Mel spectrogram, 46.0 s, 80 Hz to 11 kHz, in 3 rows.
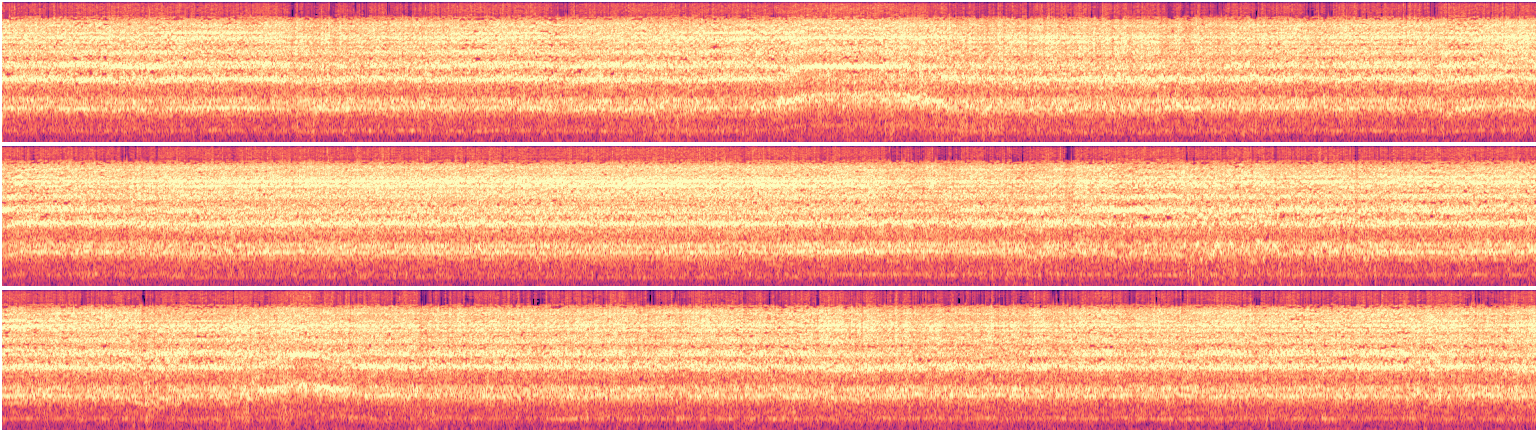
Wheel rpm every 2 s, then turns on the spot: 220, 230, 230, 240, 290, 220, 230, 230, 220, 210, 210, 210, 230, 220, 220, 230, 240, 250, 230, 220, 230, 230, 230.
none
